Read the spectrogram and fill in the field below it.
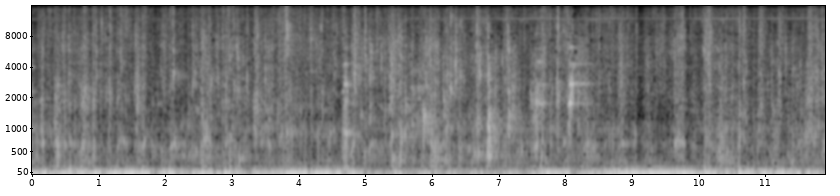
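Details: Lucky, a male English Labrador Retriever aged two and a half, feeds on raw meat. Steady moist chewing and slurping clicks fill the stretch, swelling in loudness around nine to eleven seconds.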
